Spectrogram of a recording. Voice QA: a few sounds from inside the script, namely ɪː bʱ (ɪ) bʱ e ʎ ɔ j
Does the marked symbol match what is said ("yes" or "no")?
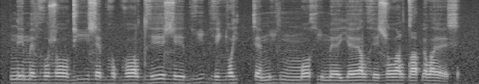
no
